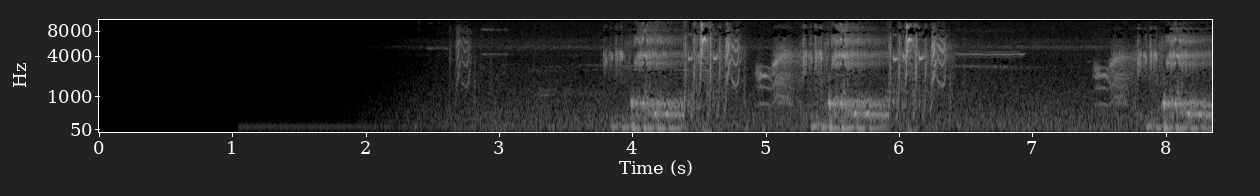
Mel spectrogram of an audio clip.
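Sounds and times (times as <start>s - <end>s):
Vogelkop bowerbird making raspy broken calls: 2.5s - 8.3s.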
